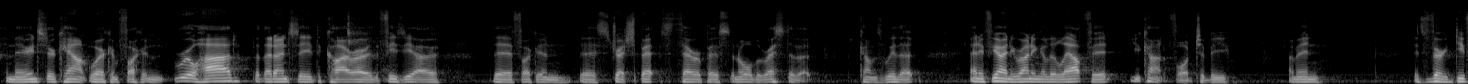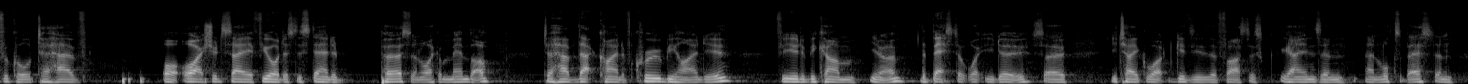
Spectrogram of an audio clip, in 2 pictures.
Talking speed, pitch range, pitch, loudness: 200 wpm, 115-135 Hz, 120 Hz, -29 LUFS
